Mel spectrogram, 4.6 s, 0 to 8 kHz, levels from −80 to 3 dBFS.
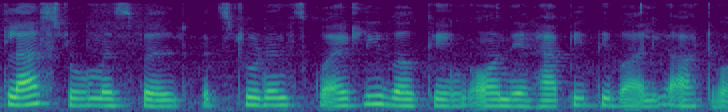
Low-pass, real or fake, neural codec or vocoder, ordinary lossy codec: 7.2 kHz; real; none; none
